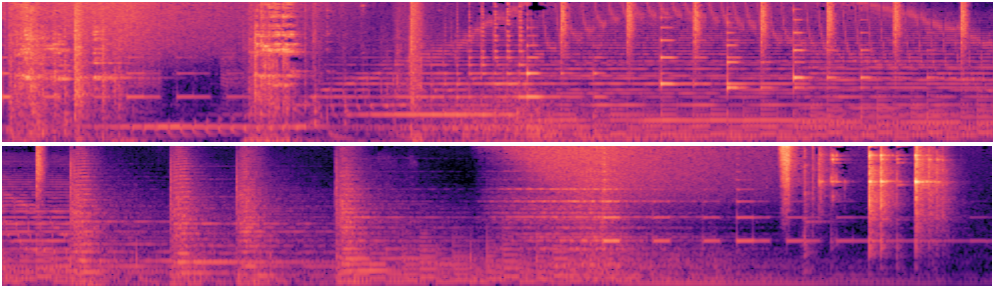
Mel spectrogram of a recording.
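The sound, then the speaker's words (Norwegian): A short jingle for the rush-hour news on Radio Nova, built around bright clinks of beer glasses, with repeated chiming taps and ringing tones layered over a steady melodic backing, loud, with no voices. “Det er vanskelig å høre den jinglen og ikke tenk på øl.”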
